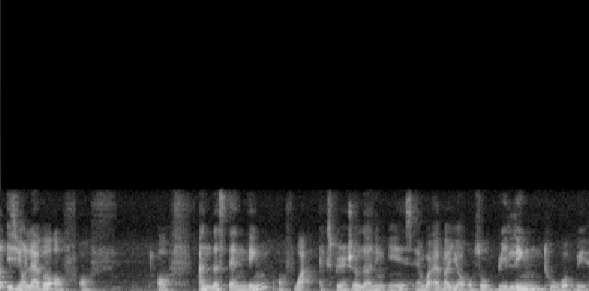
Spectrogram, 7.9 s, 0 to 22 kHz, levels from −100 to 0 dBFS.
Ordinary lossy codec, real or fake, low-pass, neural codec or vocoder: none; real; none; none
